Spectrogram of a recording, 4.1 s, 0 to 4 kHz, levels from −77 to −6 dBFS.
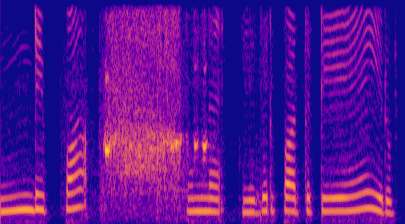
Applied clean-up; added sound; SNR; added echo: neural mask model RNNoise.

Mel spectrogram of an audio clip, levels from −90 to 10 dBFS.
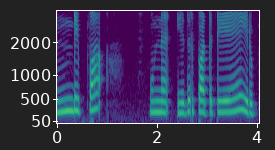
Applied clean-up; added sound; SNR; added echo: none; none; none; none.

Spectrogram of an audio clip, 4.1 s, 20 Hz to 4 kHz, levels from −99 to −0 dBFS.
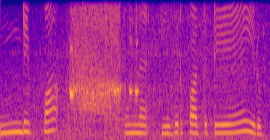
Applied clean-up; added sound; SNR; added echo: none; Car; 2 dB; none.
